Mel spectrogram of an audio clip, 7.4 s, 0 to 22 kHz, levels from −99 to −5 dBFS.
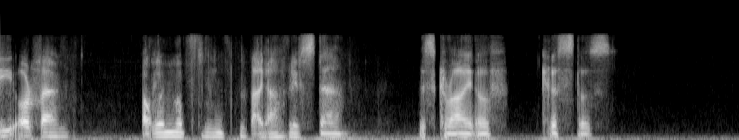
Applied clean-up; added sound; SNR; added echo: neural diffusion model UNIVERSE++.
